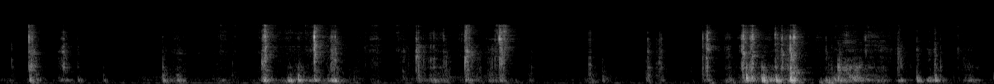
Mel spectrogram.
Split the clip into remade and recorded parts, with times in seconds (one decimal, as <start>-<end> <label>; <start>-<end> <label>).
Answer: 0.0-9.9 recorded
